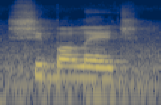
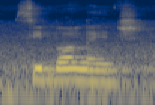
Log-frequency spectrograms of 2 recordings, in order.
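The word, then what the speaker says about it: Chibolete: Então dize, pois, Shibolete. Está lá em Juízes capítulo 12, versos 5 a 6. Aí ele já pronunciava Sibolete, pronunciava de forma errada.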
